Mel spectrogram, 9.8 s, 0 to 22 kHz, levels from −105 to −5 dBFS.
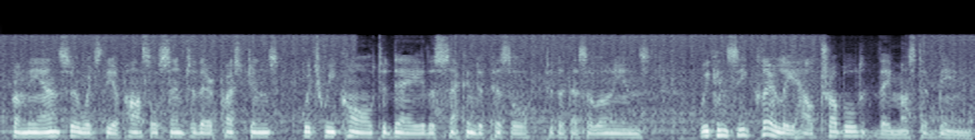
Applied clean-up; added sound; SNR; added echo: none; Engine starting; 18 dB; none.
